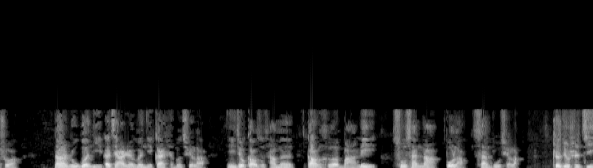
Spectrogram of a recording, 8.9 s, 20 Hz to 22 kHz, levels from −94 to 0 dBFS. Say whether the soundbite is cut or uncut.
cut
